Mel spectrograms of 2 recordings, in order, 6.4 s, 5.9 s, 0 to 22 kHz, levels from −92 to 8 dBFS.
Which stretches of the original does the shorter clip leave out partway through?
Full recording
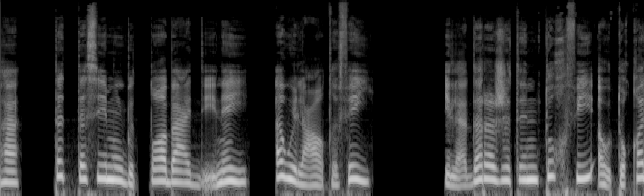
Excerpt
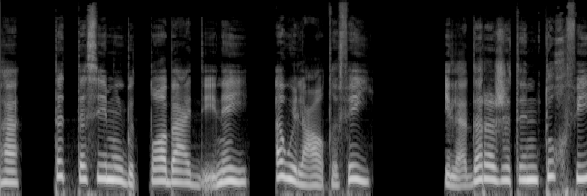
none

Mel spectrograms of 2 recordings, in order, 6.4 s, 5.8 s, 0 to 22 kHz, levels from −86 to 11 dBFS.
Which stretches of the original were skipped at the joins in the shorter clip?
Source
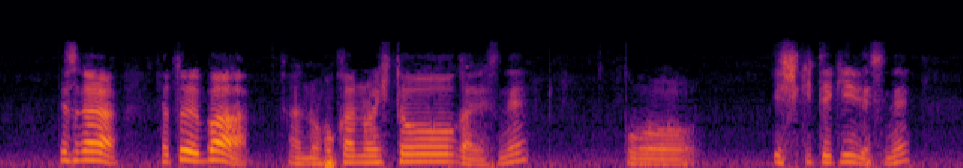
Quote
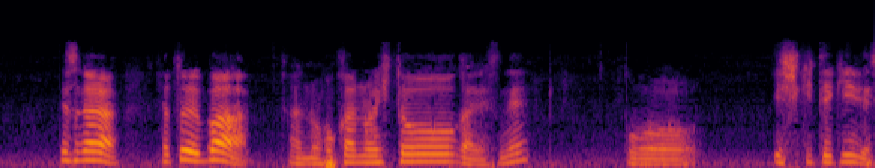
none

